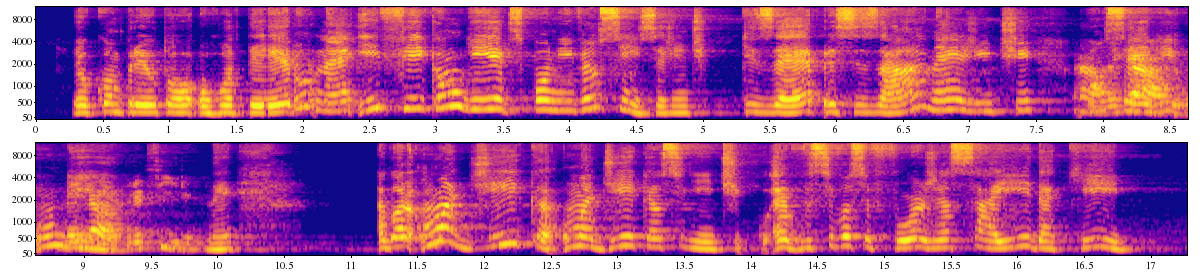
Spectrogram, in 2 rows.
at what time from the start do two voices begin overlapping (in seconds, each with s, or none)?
7.8 s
